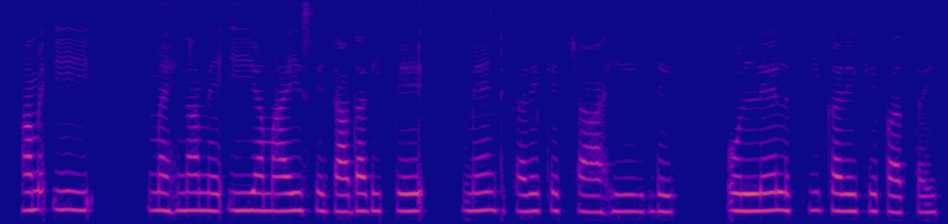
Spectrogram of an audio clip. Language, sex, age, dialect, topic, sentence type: Magahi, female, 18-24, Western, banking, question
